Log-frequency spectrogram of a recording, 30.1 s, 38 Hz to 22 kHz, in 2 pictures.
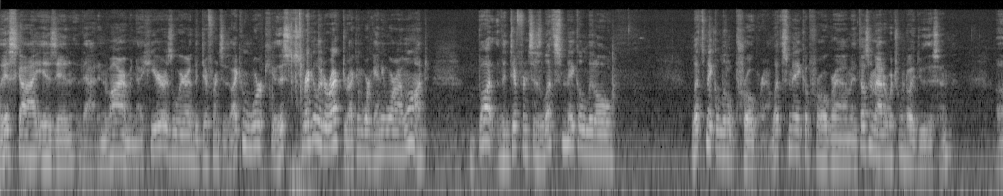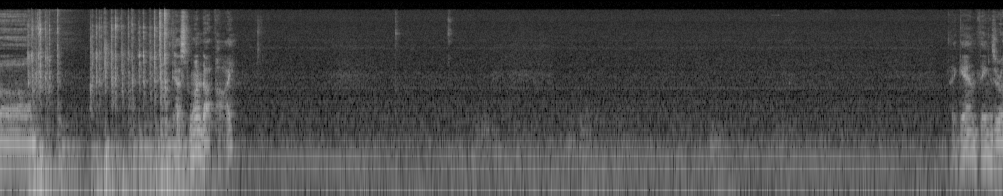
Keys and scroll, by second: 4.4 typing, 15.7 typing.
